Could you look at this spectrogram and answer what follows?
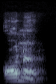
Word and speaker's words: honor: You selected the word honor. Select the word honor. Can somebody, you all voted yesterday, tell me why you selected the word honor? Because H is silent.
